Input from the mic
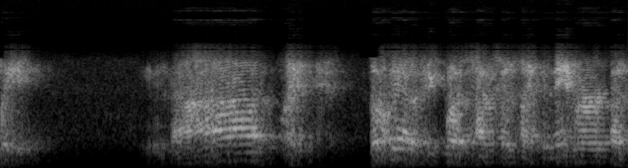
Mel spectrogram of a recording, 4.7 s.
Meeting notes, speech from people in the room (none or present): none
